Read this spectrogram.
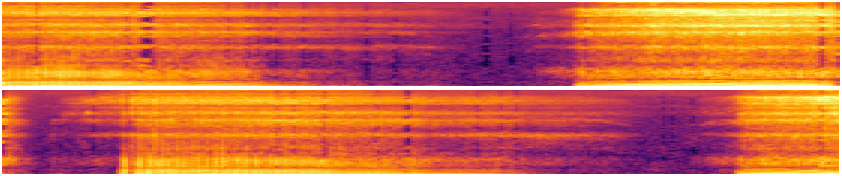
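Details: Adult man snoring loudly, sound-effect recording: loud, low, rattling snores on each in-breath, about three cycles over eight seconds, with quiet pauses between; heavy snoring.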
